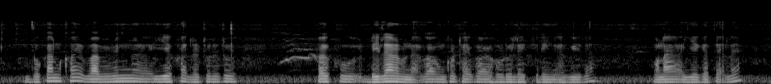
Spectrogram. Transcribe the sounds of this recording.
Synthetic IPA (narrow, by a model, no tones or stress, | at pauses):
d̪ɔkankʰɔjbabibʱinːɔijəkʰɔjleʈuleʈu | kɔjkʰuɖilaɾbɛnaʔkɔauŋkɔʈʰɛkɔaɦuɽulɛkʰiɾiŋaɡujd̪a | ɔnajeɡat̪ɛ̰ʔlɛ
